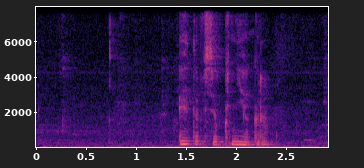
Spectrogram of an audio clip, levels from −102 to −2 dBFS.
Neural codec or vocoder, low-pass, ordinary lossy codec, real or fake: none; none; none; real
